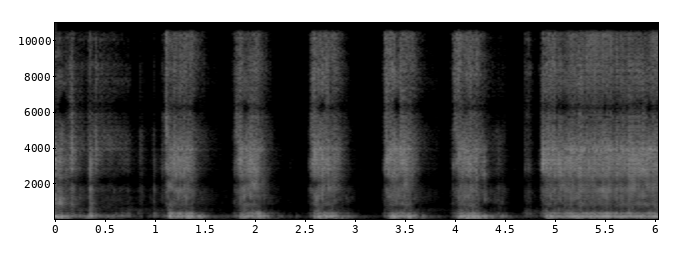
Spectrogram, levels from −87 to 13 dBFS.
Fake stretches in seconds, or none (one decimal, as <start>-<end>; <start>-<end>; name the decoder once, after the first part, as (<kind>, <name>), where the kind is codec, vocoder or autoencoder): 0.0-6.0 (vocoder, Vocos)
